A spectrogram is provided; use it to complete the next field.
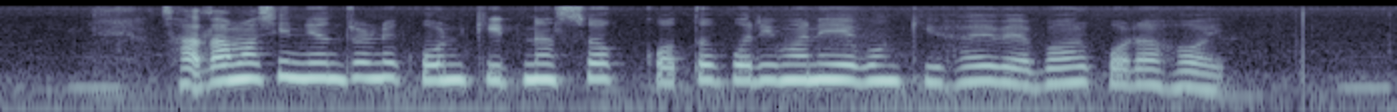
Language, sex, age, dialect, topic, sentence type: Bengali, female, 36-40, Rajbangshi, agriculture, question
